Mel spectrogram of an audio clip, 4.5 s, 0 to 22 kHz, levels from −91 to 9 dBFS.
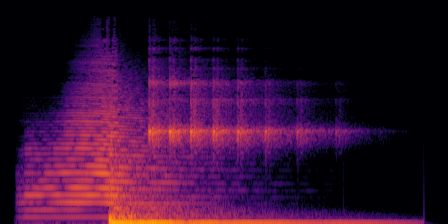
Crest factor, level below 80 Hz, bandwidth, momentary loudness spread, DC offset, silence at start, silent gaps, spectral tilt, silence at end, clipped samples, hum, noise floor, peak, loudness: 18 dB; -24 dBFS; 7.8 kHz; 22 LU; under 0.1%; 0.2 s; none; -5.5 dB/octave; 0.55 s; under 0.1%; none; -46 dBFS; -4 dBFS; -25 LUFS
